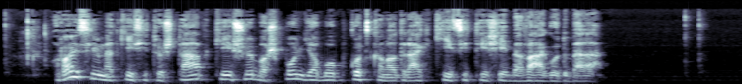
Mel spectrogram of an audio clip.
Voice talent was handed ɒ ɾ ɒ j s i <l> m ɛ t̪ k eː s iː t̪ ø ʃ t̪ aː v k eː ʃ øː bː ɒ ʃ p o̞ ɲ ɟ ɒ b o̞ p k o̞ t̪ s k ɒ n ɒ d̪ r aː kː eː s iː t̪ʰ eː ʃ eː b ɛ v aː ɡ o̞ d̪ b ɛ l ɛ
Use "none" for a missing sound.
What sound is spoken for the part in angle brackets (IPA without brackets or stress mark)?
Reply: l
